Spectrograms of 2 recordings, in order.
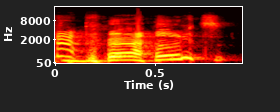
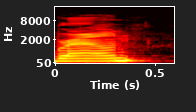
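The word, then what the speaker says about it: Braun: this is the Denver Nuggets that is Christian Brown as a shooting guard the white brown great pick it's pronounced Brown not brown finally finally cuz I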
